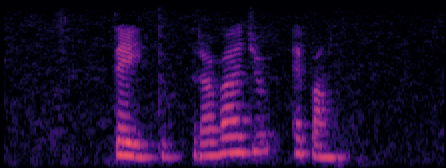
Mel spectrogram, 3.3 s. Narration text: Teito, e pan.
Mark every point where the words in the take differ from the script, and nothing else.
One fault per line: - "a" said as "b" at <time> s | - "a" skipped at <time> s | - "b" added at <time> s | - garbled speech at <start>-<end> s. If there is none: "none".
- "traballo" added at 1.4 s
